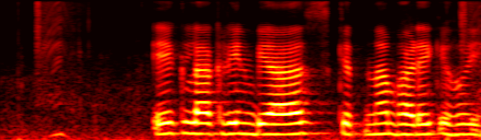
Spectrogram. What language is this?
Magahi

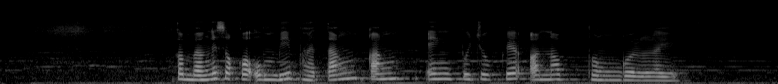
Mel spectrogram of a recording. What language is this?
Javanese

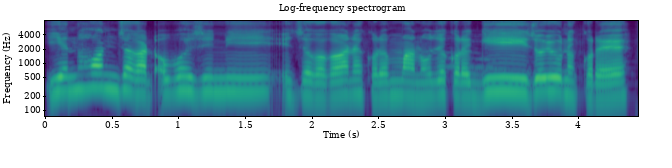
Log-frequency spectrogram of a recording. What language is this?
Chakma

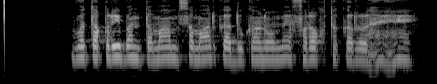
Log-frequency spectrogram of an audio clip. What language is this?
Urdu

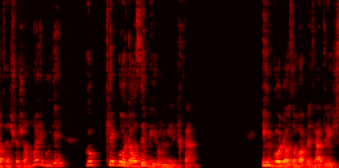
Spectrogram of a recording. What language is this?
Persian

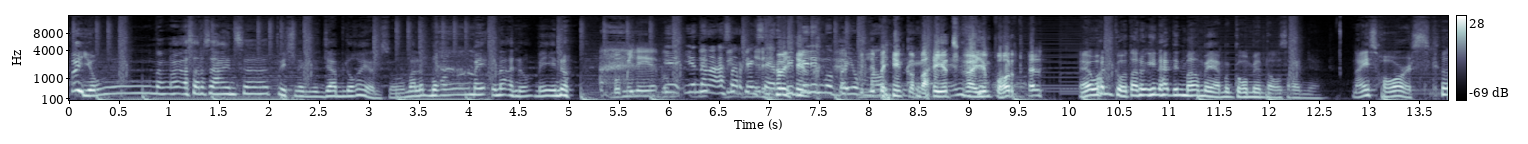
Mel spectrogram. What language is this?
Filipino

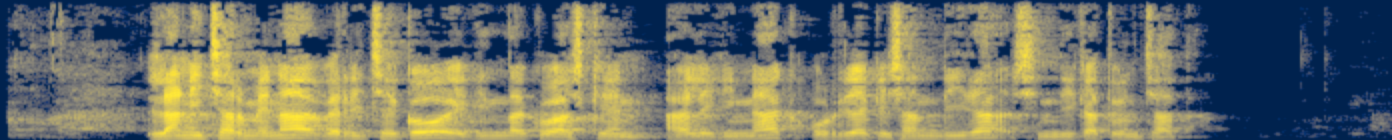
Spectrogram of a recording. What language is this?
Basque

